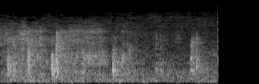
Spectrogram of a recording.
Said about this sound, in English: I just heard, like, footsteps. Yeah, there's definitely some footsteps.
